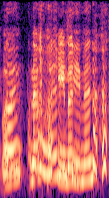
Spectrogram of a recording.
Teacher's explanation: one surprising feature is the use of the H. Now in most British English accents actually it's not used but in RP it is used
